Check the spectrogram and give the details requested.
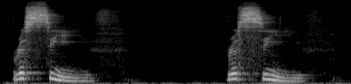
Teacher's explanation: this word is stressed on the second syllable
